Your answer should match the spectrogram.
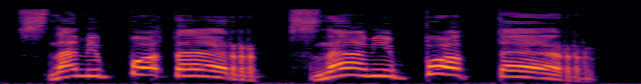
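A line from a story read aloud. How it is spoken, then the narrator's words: Yelling at full voice. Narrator (Russian): близнецы Фред и Джордж в это время вопили во весь голос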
